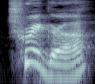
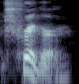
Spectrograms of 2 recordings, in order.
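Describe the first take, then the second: First: The final r sound is dropped. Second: The final r sound is pronounced. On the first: "or trigger" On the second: "instead of trigger"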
